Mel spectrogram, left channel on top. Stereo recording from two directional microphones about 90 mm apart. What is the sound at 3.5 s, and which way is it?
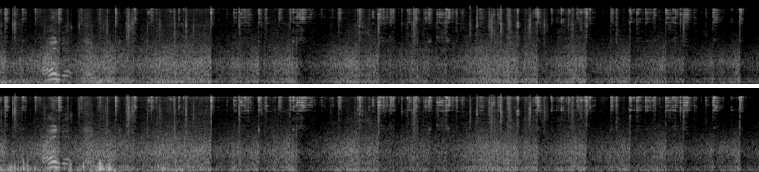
Keys jangling, centre (ahead or behind).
